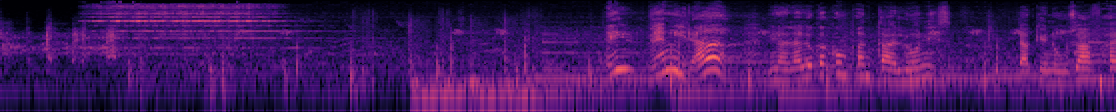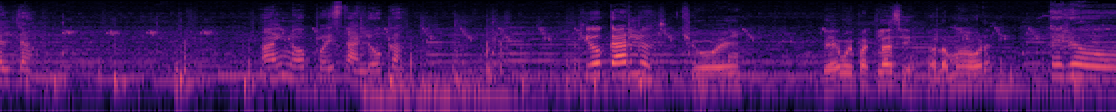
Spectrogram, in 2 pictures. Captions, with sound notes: [school bell ringing] Look, it's crazy pants girl!! The girl who won't wear a skirt. Oh, she's so crazy! Hey Carlos. Hey. I'm going to class, talk to you later.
